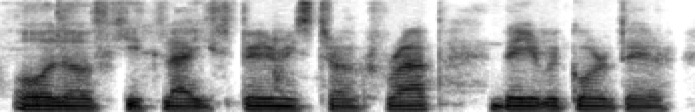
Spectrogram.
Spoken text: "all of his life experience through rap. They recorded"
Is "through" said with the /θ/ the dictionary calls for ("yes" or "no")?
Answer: no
